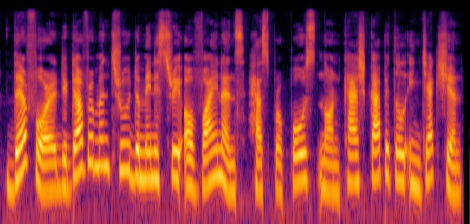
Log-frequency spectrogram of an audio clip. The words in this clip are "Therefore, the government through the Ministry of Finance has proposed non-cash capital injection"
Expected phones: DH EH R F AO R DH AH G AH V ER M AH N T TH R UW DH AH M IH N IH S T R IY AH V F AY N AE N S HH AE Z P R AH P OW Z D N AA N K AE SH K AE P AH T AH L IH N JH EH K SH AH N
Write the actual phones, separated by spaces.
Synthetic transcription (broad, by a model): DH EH R F AO R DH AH G AH V ER M AH N T R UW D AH M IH N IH S T R IY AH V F AY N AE N S HH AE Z P R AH P OW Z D N AA N K AE SH K AE P AH T AH L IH N JH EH K SH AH N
